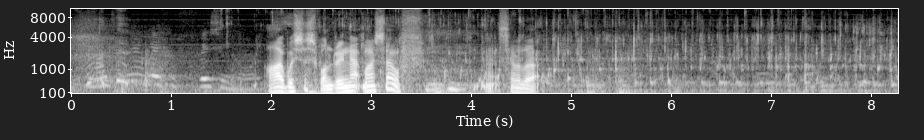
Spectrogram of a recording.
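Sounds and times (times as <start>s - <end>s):
speech: 2.0s - 4.8s
still water pouring from a bottle into a big glass: 2.6s - 8.2s.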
